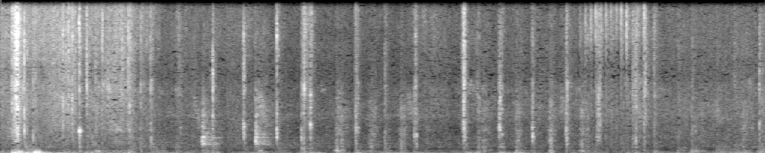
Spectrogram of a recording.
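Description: Close-up eating sounds: a short slurp as a cooked snail is sucked from its shell at the start, then chewing with many small, irregular crisp clicks as a raw cucumber is bitten and crunched.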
